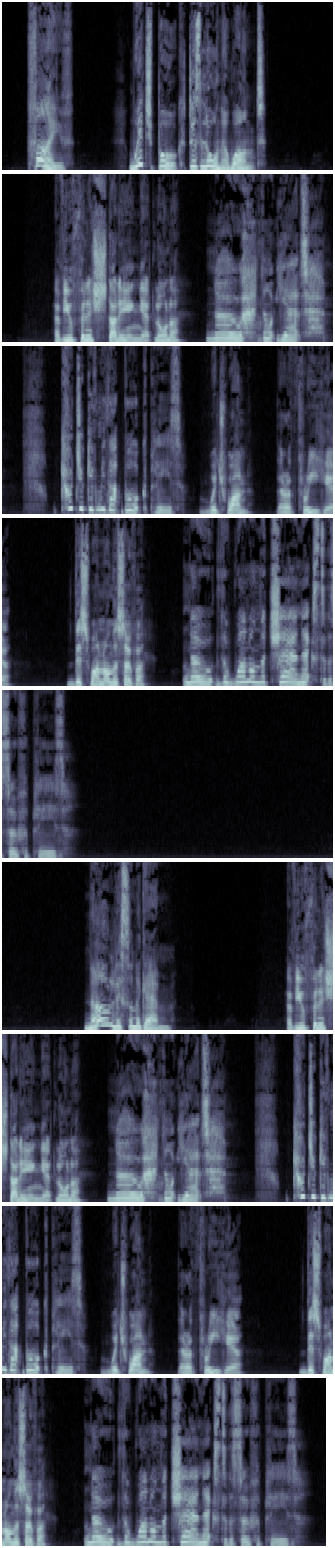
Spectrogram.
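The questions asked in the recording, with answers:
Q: Which book does Lorna want?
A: The one on the chair next to the sofa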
